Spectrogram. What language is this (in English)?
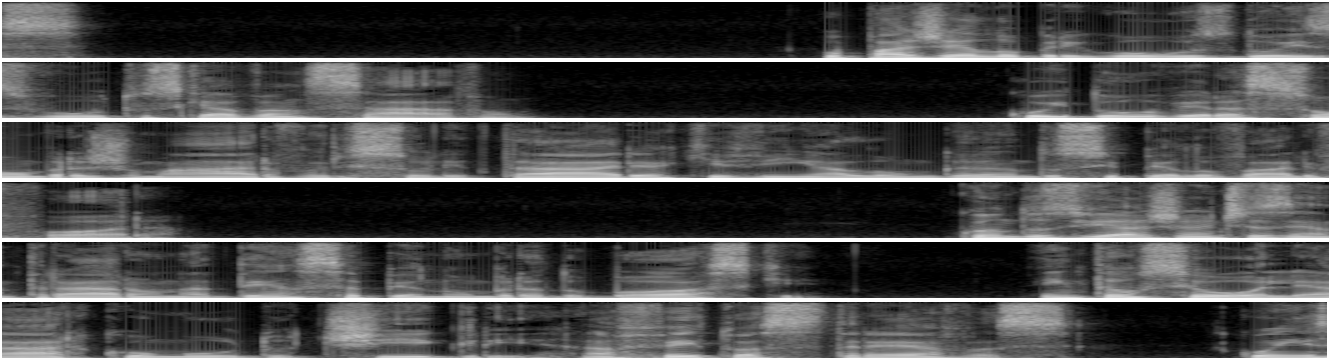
Portuguese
